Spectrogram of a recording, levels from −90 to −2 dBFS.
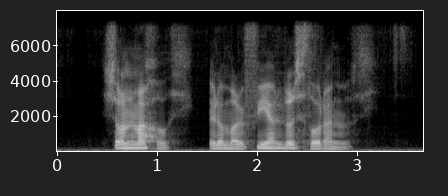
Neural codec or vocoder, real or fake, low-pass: autoencoder, 22.05 kHz, a latent of 192 numbers a frame, VITS, trained on many speakers; fake; 7.2 kHz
